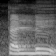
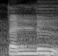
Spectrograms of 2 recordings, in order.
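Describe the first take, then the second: The two takes are said the same way.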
